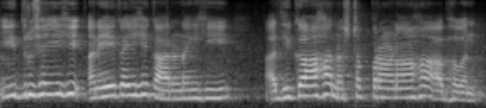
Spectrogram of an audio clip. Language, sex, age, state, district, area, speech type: Sanskrit, female, 45-60, Andhra Pradesh, East Godavari, urban, spontaneous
